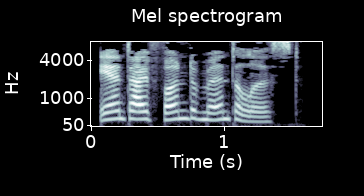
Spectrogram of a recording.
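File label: "antifundamentalist", British English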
